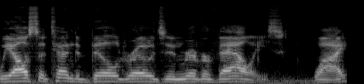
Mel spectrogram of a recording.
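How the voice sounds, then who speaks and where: With monotone, flat intonation, a man speaks in a dry sound with no echo. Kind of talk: casual vlog chat. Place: car. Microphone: phone near.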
